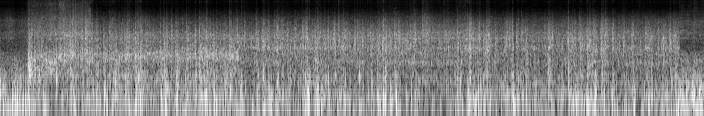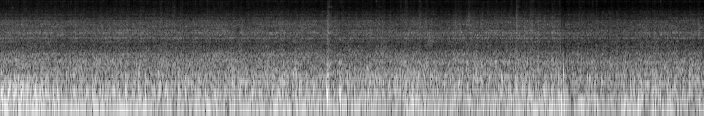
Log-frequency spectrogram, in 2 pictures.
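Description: Steady running noise of a moving passenger train heard from on board, the wheels rolling over the rails. About halfway in the brighter hiss cuts away suddenly, leaving a lower rumble.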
